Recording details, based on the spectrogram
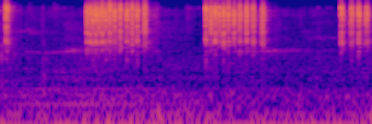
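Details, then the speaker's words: Second-hand Mavic Deetraks rear hub on a high-power electric bike, wheel hand-turned: three bursts of coarse, crunching clicks instead of a clean buzz; worn freehub ratchet, owner suspects damaged threading or bearings. "you can hear that though that's quite crashing this is here is the problem this this work worn-out section that's lost quite a lot them to their"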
